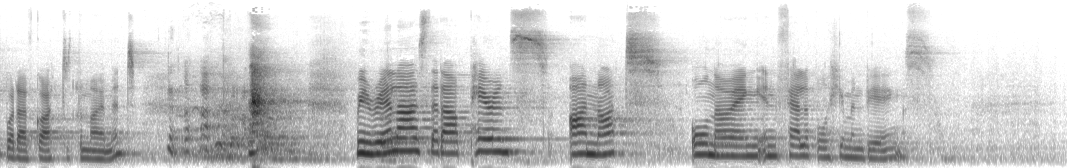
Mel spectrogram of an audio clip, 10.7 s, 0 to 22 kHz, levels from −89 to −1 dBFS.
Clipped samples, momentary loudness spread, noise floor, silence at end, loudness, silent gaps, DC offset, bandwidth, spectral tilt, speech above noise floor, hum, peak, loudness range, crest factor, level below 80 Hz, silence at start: under 0.1%; 18 LU; -58 dBFS; 1.35 s; -25 LUFS; none; under 0.1%; 18.5 kHz; -3.5 dB/octave; 32 dB; none; -2 dBFS; 9 LU; 26 dB; -74 dBFS; 0 s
